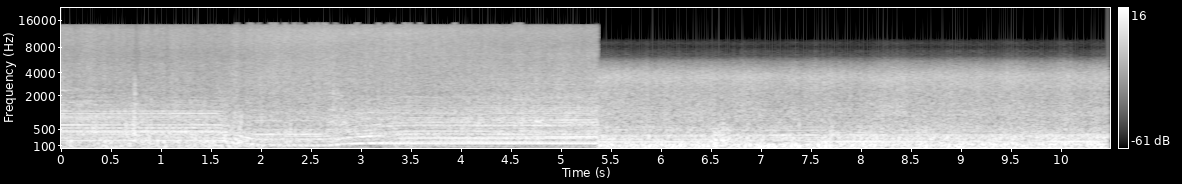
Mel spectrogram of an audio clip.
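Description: Water rushes and churns in a boat's wake.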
